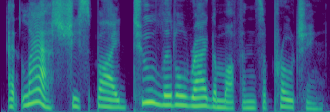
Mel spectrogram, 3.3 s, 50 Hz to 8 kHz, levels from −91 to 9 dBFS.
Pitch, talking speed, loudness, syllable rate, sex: 210 Hz, 145 wpm, -19 LUFS, 4.5 syllables/s, female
